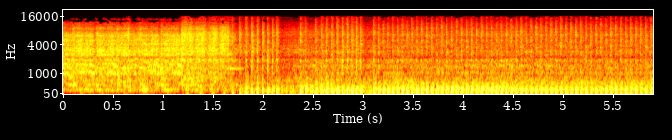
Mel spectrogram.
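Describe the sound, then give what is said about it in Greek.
A rear-wheel-drive Fiat 500's air-cooled engine cranks for a second or two, catches with an uneven stutter, then settles into a loud, steady, rapid putter of firing pulses at a low pitch. “Ένα αυτοκίνητο εξαιρετικό, ένα αυτοκίνητο αέροψυχτο με την κίνηση πίσω.”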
